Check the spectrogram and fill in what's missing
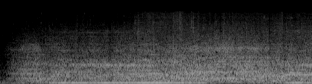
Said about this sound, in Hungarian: Döngöl a Széchenyi jégtörő. Ez azt jelenti, hogy a jégtáblákat maga alá gyűri és összetöri.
